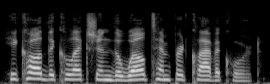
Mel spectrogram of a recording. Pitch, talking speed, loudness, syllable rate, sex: 210 Hz, 175 wpm, -17 LUFS, 5.9 syllables/s, female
